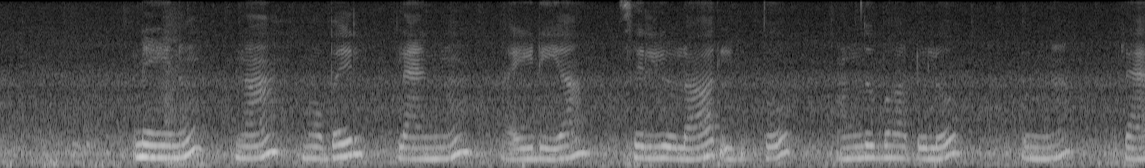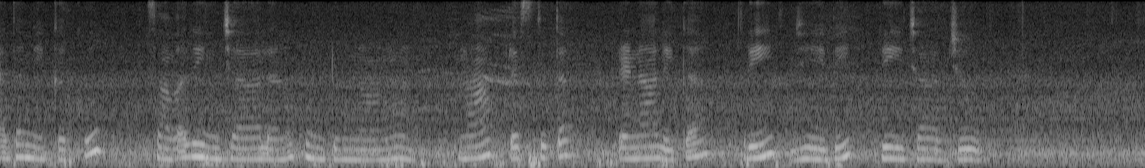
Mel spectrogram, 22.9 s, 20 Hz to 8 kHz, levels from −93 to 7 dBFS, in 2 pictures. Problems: constant background noise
